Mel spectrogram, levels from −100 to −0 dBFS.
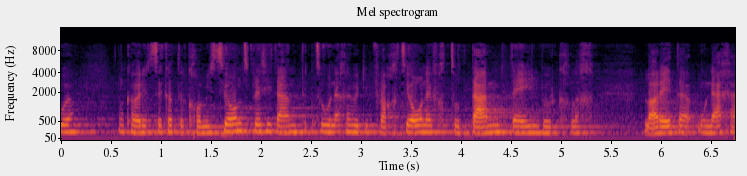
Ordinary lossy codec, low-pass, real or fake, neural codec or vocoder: MP3, 48 kbps; 9.9 kHz; real; none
